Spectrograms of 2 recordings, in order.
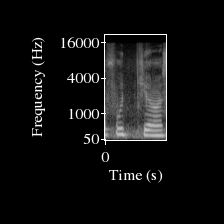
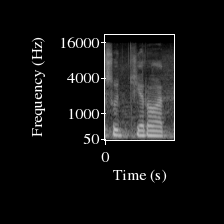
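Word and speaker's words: سُجِّرَتْ: Di ayat ke-6 itu tadi keliru di wa idzal biharu fujirat. Seharusnya yang benar itu wa idzal biharu sujirat.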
